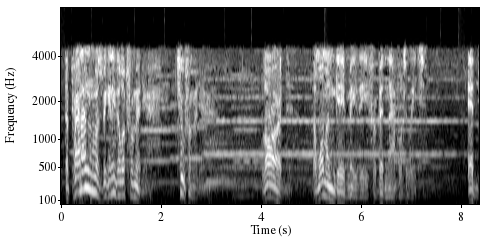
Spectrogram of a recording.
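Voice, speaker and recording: A dull vintage radio recording, music behind, carries a hardboiled insurance investigator. His voice is low and swings expressively between terse questioning and brooding noir narration. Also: full character voice.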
